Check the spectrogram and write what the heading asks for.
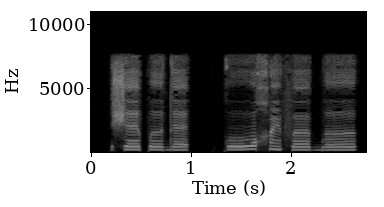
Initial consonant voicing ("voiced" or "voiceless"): voiceless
